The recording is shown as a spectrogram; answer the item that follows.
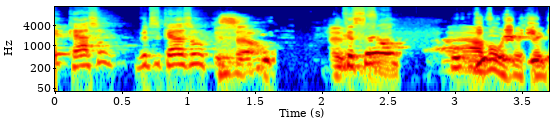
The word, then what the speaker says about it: Cassel: And Vincent, and Vincent, what Cassell or Castle? How do you say it? Castle? Vincent Castle? Cassell.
